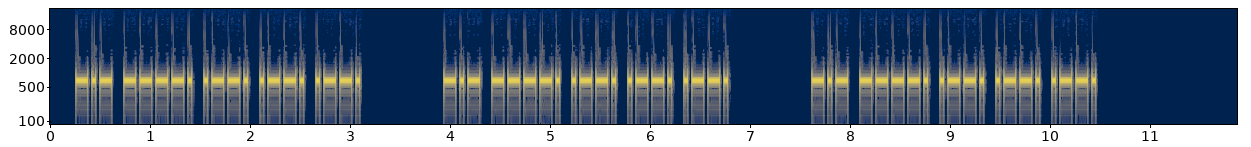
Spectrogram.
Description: Morse code, heard as a keyed tone, about 30 wpm, 700 Hz. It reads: K9PPP K9PPP K9PPP
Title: USA Call Signs - 5 Characters - Repeated 3x - 30wpm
